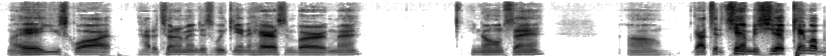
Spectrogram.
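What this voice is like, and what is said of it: Hoarse voice. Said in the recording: “Excuse my voice. I'm a little hoarse.”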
